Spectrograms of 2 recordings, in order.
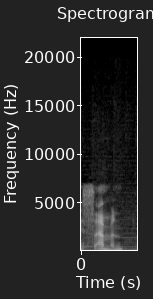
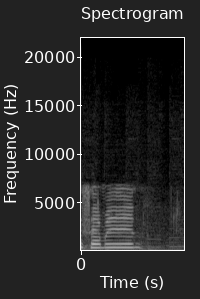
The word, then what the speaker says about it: salmon: people say salsa say salmon I make it sound like it doesn't have an L in it I make it sound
